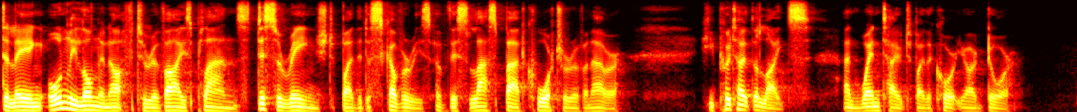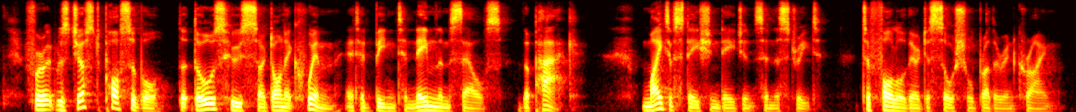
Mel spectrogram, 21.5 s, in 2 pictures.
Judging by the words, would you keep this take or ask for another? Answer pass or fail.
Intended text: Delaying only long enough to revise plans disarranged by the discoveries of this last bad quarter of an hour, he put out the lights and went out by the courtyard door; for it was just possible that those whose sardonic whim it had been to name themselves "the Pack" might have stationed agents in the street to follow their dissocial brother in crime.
pass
